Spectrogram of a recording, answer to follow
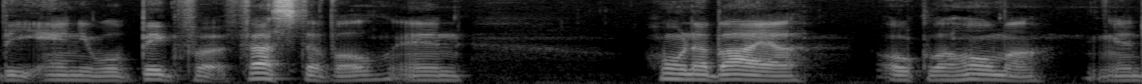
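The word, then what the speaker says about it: Honobia: annual bigfoot festival in honabaya oklahoma and apparently that is pronounced honubi so this is a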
